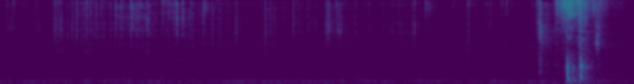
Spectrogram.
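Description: A solid green bar of soap with a sugary, glittery crust, held in hand, as a metal blade scrapes and cuts into the crust. Quiet, bright, crackling scrapes and crinkles repeat for about five seconds. Near the end comes a louder, longer cut with a broad, bright crunch that fades quickly.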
